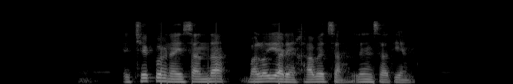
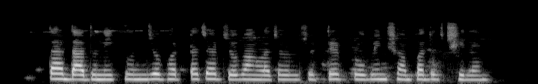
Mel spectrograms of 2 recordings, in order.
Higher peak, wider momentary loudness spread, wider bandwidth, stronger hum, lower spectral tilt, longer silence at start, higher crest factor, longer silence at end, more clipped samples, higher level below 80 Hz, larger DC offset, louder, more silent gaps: second, -20 dBFS vs -2 dBFS; first, 11 LU vs 8 LU; about the same, 7.6 kHz vs 7.2 kHz; neither; second, -5 dB/octave vs -6.5 dB/octave; first, 0.85 s vs 0.5 s; about the same, 18 dB vs 16 dB; first, 1 s vs 0.5 s; neither; second, -68 dBFS vs -58 dBFS; neither; second, -37 LUFS vs -18 LUFS; neither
